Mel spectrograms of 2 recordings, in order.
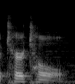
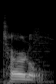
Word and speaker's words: turtle: Does anyone actually pronounce turtle like turtle? No, everyone goes turtle, which really sounds like you're putting a D there instead of a T.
